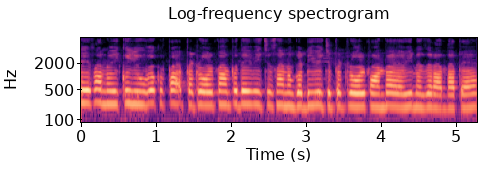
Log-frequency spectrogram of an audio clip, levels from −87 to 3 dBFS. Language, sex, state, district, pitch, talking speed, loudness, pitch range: Punjabi, female, Punjab, Fazilka, 220 Hz, 215 wpm, -13 LUFS, 205-230 Hz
